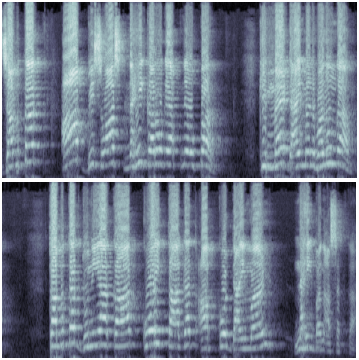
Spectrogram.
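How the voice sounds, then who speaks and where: A man's extremely high-pitched voice, bright and sharp in tone, with ordinary pitch variation. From Bihar, India. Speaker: life coach and direct selling trainer; former army soldier. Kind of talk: motivational training speech.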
